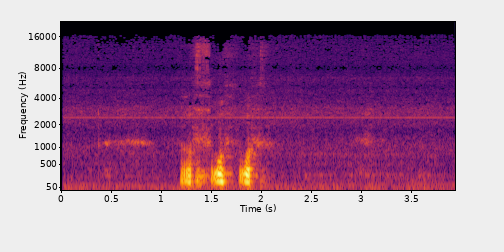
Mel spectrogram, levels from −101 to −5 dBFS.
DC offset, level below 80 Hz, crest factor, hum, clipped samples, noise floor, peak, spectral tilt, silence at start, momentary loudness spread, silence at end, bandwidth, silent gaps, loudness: under 0.1%; -50 dBFS; 20 dB; none; under 0.1%; -48 dBFS; -2 dBFS; -8.5 dB/octave; 1.2 s; 9 LU; 1.9 s; 15.5 kHz; none; -18 LUFS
